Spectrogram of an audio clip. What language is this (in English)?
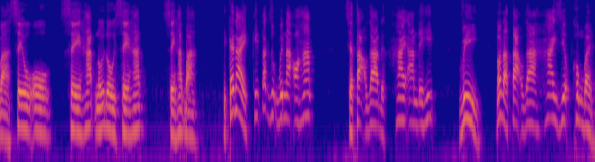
Vietnamese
